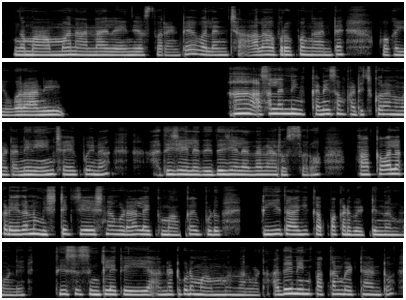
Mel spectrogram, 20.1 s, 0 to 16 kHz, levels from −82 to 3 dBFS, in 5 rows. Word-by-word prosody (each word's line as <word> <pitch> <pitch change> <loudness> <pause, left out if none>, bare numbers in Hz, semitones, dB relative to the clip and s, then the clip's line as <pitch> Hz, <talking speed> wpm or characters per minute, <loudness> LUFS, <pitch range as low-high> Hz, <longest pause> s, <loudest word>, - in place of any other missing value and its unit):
ఇంగ 225 -1 0
మా 215 - 0
అమ్మ 215 +1 +1
నాన్నలేం 215 -1 -1
జేస్తారంటే 205 +1 -7
వాళ్ళని 215 -3 -3
చాలా 210 +4 -4
అపరూపంగా 230 0 -1
అంటే, 215 +4 -3 0.4
ఒక 210 - -7 0.2
యువరాణి 225 +3 +2 1.8
ఆ! 300 - +3 0.2
అసల 305 +4 +2
నన్నిం 300 -1 +6 0.2
కనీసం 275 +2 +1
పటించుకోననమాట. 245 0 -1
నేనుం 240 +1 +4
చేయకపోయినా 250 0 -1 0.5
"అది 255 - -1
జేయలేదు, 240 -2 +3
ఇది 255 +2 +4
జేయలేదు" 240 -2 +2
అని 240 - +1
అరుస్తరు. 225 0 -6 0.4
మా - - -4
అక్క 250 +2 -7
వాళ్ళక్కడ 285 -1 +2
ఏదైనా 280 +3 +4
మిస్టేక్ 260 +2 -3
జేసినా 265 +1 +1
గూడా 245 -1 +1
లైక్ 250 0 -2
మా 230 - 0
అక్క 225 - -14
ఇప్పుడు 245 -1 -2 0.4
టీ 255 - +2 0.2
తాగి 255 -1 +2
కప్పక్కడ 250 0 -1
బెట్టిందనుకోండి. 225 -2 -1 0.4
తీసి 270 0 -2
సింక్‌లోకేయ్యి 250 -2 +2 0.2
అన్నట్టు 245 +1 -1
కూడా 265 -1 +1
మా - - +1
అమ్మ 230 +1 +1
అనదనమాట. 210 -2 -5
అదే 290 +5 +4
నేను 285 -1 +5
పక్కన 260 +1 -2
బెట్టా 250 +1 -4
అంటూ, 240 +2 -3
245 Hz, 150 wpm, -24 LUFS, 225-260 Hz, 1.8 s, నన్నిం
